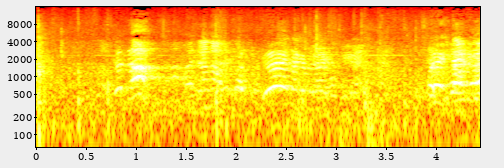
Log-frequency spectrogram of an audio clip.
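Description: Voices of players and onlookers calling out across an open soccer pitch in short separate shouts, with a brief sharp knock about a second in.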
